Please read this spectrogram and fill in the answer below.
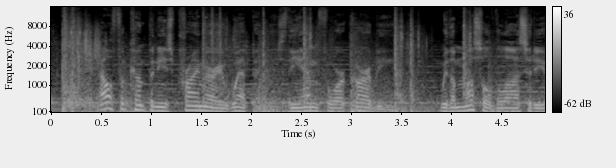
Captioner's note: voiceover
